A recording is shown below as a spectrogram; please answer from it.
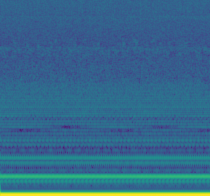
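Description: Steady electrical mains hum in the recording, a low drone with fainter higher overtones, unchanging throughout.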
